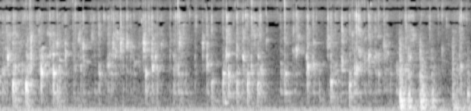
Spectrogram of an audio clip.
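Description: Donut dough frying in hot oil in a stainless-steel pot: the oil crackles and sizzles densely, with a louder knock about four seconds in.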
